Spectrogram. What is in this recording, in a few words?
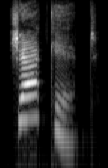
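"jacket", English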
